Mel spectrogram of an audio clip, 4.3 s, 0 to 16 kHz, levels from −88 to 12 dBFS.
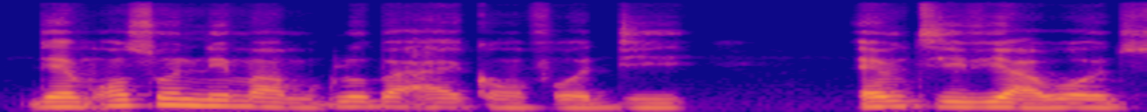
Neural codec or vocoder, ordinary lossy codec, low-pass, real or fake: autoencoder, 48 kHz, 128 numbers a frame, DAC-VAE, trained on Japanese speech; none; 14.4 kHz; fake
